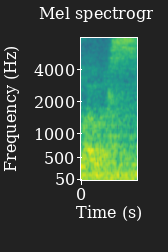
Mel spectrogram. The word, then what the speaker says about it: Loucks: Oh, it's Laux. How do you spell that?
